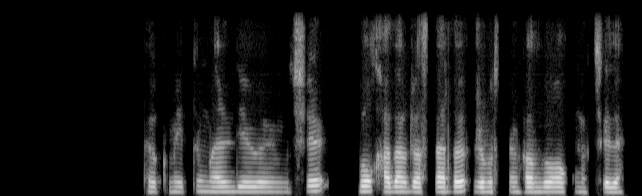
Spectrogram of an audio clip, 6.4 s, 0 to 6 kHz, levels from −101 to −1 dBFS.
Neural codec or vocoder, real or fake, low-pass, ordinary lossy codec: codec, 16 kHz, 4.8 kbps, FACodec; fake; 5.4 kHz; none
